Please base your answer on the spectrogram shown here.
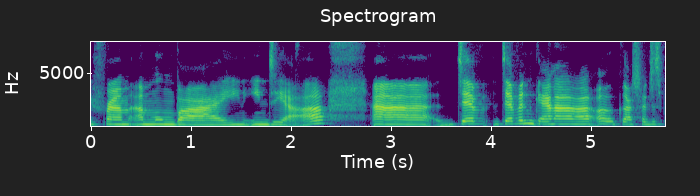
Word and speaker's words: Devangana: Uh, Devon Genner. Oh gosh, I just pronounced that wrong, didn't I?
